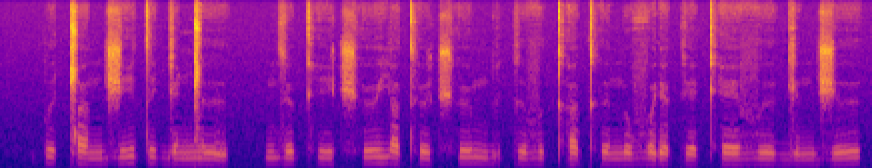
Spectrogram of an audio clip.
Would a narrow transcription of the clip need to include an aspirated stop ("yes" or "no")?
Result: yes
